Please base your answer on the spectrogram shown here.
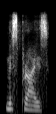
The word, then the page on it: misprize: Indian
